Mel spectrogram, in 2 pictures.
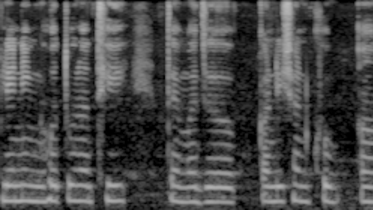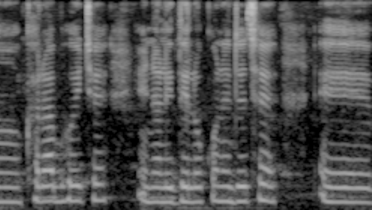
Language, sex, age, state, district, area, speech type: Gujarati, female, 18-30, Gujarat, Junagadh, urban, spontaneous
